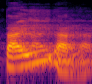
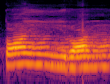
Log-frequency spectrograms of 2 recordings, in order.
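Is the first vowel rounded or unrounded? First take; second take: unrounded; rounded. First: The first syllable is said with spread, unrounded lips. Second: The first syllable is said with rounded lips. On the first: The speaker calls it wrong. "আমরা তয়রনকে অনেকে বলি তাইরান" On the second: The speaker calls it right. "মুখটা একটু গোল করে উচ্চারণ করব"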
